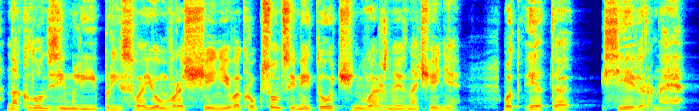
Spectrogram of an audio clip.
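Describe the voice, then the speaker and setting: An actor playing a patient father who explains science in a measured, didactic way in an educational audio play. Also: medium pitch, lively intonation, lightly acted.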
